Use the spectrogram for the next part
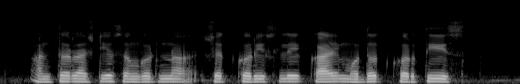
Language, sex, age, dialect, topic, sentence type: Marathi, male, 60-100, Northern Konkan, banking, statement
